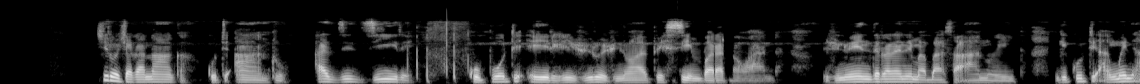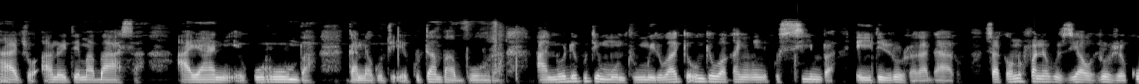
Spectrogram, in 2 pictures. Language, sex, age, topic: Ndau, male, 25-35, health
